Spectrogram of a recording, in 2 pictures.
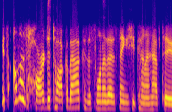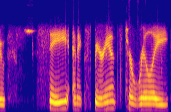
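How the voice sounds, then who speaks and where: A woman's voice: on the low side, animated, moderate pace, clear, resonant tone, no room sound, highs cut off. A woman with an East Tennessee Southern accent, talking as a guest in a conversational interview. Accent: East Tennessee Southern American. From East Tennessee, United States. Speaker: interview guest promoting a show.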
